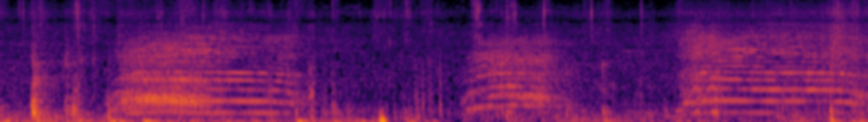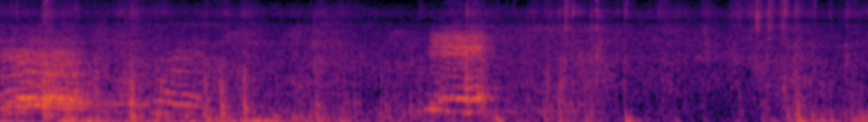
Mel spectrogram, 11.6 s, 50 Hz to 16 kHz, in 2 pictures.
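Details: Two teams of goat kids, Koharu's and Okayu's young, playing at Yoshigake handmade goat farm in Japan on 13 June 2023. A run of quavering bleats from several kids, then a lone shorter one, over low rumbling noise.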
